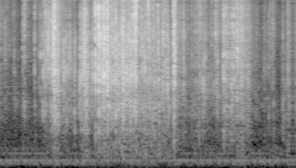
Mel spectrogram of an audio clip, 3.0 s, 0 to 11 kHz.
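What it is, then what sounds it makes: Paper notebook pages being turned. Fingers grab and turn over the pages of a thick bound notebook of white paper resting on a wooden table. Bright, dry paper rustling and crinkling rise in bursts, loudest around the first second and again near 1.8 seconds, over a faint low hum.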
